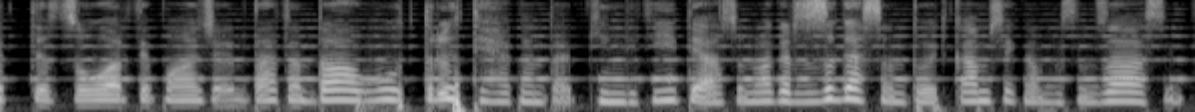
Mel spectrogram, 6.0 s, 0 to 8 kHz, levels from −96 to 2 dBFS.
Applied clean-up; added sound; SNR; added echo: neural mask model RNNoise.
